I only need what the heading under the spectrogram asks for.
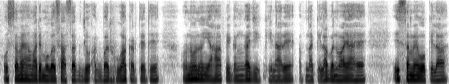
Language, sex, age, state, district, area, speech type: Hindi, male, 45-60, Uttar Pradesh, Prayagraj, urban, spontaneous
